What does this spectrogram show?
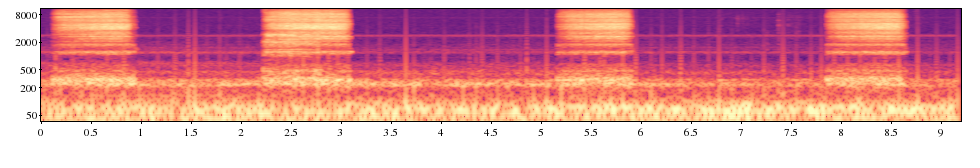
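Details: Wild barn owl nestling in a nest box, hungry and eating a mouse, giving four harsh, breathy hissing screeches of about one second each, spaced roughly every two and a half seconds, with low background rumble.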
